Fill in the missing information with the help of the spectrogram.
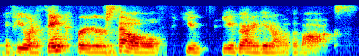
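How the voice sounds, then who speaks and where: A woman's voice: deep voice, fairly quick, fairly bright tone, lo-fi sound. A woman in casual conversation as a podcast guest, reflective and often rephrasing her points.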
